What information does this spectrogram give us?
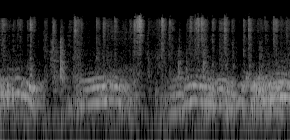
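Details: Old German Owl pigeons give repeated low, arching, gurgling coos that rise and fall in overlapping phrases, accompanied by intermittent clicks and scratching sounds.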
